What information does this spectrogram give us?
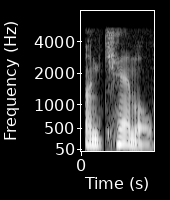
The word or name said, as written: unkennel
